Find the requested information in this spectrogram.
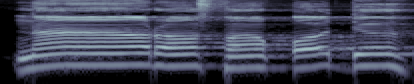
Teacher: dal sukun qalqalah sugro karena mati asli di tengah kalimat kita patulkan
